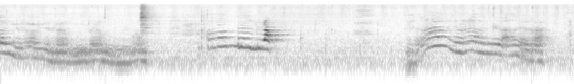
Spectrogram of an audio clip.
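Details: Fat pet cat indoors eating a pile of tuna gives a long falling wail, then a short rising-falling meow and a drawn-out wavering meow, loud and harmonic, with pauses between calls.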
